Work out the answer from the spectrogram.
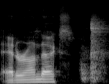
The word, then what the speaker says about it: Adirondacks: in the how do you say it again adirondacks yep that's it hey i said it right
